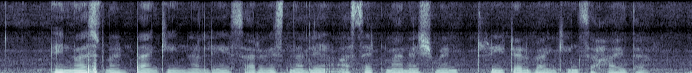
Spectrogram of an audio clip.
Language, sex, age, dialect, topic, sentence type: Kannada, female, 56-60, Mysore Kannada, banking, statement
